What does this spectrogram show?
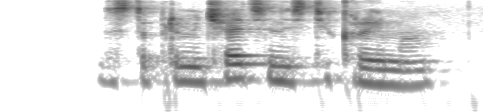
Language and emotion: Russian, neutral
